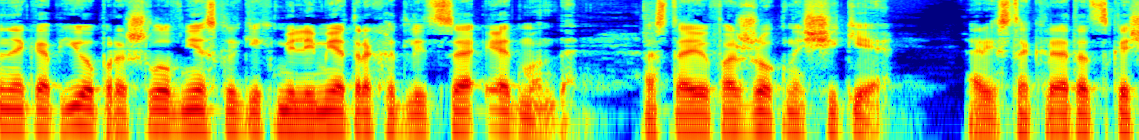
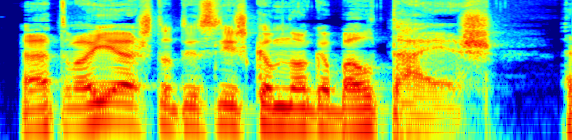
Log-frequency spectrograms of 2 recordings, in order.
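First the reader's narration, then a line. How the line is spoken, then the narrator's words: Barked mid-fight. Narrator (Russian): рявкнул Гаспар, нанося серию ударов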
